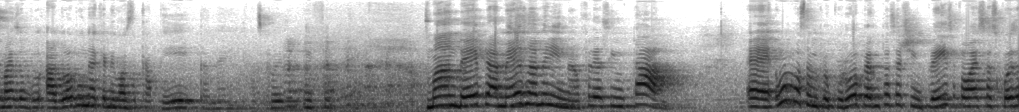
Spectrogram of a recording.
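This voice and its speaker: A woman's voice: high voice, roomy sound, lo-fi sound, a little hiss or hum. A woman deaconess from Brazil, giving a testimony sermon and acting out conversations as she tells the story. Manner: animated storytelling, acting out dialogue. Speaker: deaconess preaching. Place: church service.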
